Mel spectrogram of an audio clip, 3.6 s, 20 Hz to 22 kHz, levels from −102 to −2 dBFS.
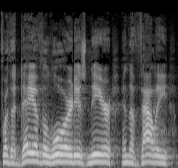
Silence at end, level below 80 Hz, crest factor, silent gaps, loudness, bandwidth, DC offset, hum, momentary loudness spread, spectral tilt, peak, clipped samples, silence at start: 0.1 s; -64 dBFS; 14 dB; none; -27 LUFS; 15.5 kHz; under 0.1%; none; 8 LU; -6.5 dB/octave; -12 dBFS; under 0.1%; 0.05 s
